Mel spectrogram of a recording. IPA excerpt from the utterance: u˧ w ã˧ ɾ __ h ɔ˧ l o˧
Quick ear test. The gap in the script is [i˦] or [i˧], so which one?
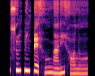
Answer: i˦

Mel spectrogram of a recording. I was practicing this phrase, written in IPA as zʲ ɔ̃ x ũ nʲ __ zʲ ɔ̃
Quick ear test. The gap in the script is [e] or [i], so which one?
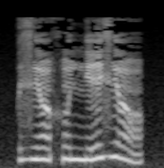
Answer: e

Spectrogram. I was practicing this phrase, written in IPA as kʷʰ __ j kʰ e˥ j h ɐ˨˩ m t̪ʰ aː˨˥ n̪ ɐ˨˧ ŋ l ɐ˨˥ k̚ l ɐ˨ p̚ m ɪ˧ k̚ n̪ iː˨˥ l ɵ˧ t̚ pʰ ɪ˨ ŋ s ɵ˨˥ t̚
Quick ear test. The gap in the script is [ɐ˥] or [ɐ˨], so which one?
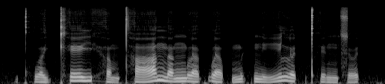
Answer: ɐ˨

